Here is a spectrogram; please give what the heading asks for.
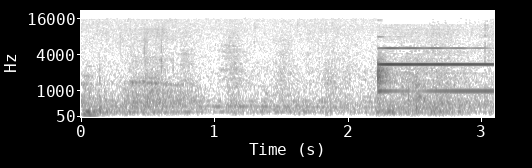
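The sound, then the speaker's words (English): A small bell struck once during a meditation session rings out with a clear, bright tone and shimmering overtones, sustaining to the end after a quiet stretch. “Could we just have a wee bell?”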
